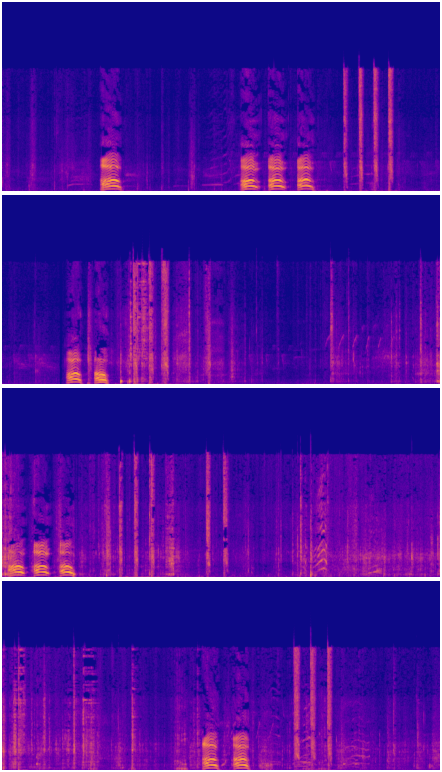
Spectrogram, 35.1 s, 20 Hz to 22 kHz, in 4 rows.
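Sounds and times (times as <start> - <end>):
monkeys squealing: 4.0 - 4.8, 6.8 - 7.9, 21.6 - 22.2, 23.5 - 24.2, 24.8 - 25.2, 30.6 - 33.8.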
